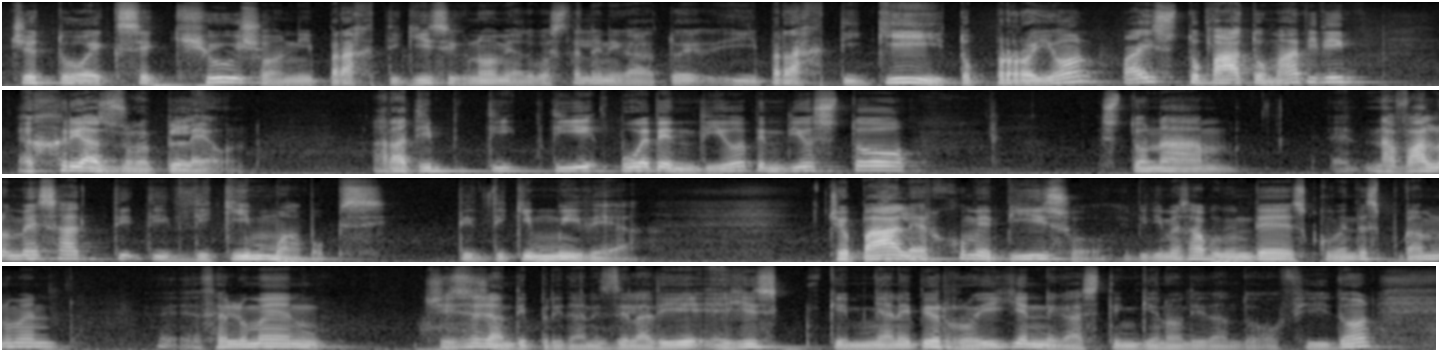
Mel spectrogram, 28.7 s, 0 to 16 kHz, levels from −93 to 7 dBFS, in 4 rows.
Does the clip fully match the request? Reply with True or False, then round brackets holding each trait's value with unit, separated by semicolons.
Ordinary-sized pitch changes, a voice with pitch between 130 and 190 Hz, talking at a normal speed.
True (4.5 semitones; 135 Hz; 140 wpm)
